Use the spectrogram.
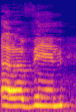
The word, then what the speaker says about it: Ovente: Sound it out, Ovente.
